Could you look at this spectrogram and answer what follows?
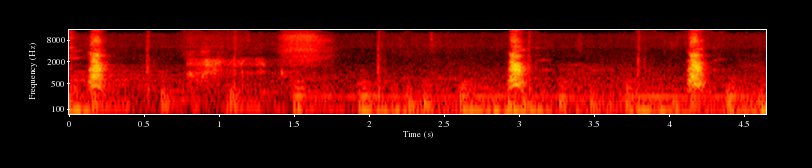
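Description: A dog barks in the Witcher 3: Hearts of Stone video game: a few sharp, separate barks spaced over several seconds, with a low steady game hum and some small background noises between them.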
